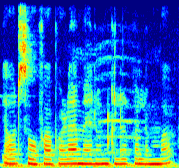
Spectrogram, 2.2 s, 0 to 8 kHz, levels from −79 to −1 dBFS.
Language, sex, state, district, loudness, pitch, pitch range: Hindi, female, Uttar Pradesh, Lucknow, -13 LUFS, 220 Hz, 215-225 Hz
